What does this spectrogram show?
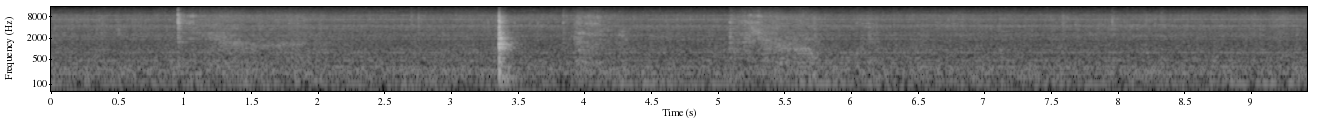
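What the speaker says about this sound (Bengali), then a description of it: "ভালো করে নাড়াচাড়া করে দিলাম, মশলাটা যেন চারপাশে মিশে যায়।" Spiced shrimp khichuri being stirred in a pot, with a soft steady simmer and sizzle, one sharp clink of the spoon against the pot, and a few faint scraping sweeps, quiet and close with no voices.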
